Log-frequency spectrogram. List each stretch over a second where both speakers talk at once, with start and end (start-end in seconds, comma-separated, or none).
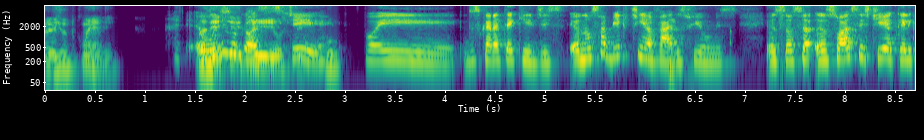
1.6-3.0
